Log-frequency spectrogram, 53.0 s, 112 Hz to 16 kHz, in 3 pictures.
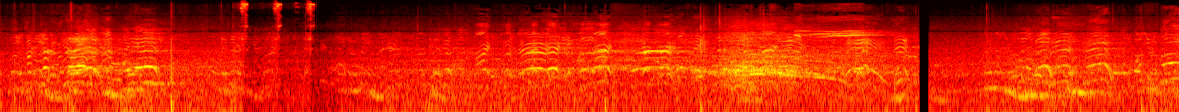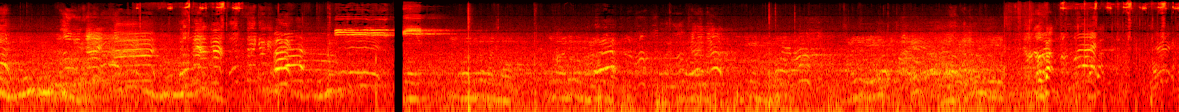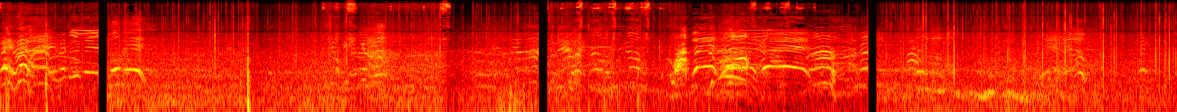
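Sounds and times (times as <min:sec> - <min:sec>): referee's whistle blowing: 0:11.9 - 0:13.5, 0:19.7 - 0:21.4, 0:22.7 - 0:24.6, 0:33.6 - 0:35.5, 0:43.7 - 0:45.4, 0:46.5 - 0:47.7
players' voices calling: 0:19.4 - 0:21.9, 0:33.0 - 0:36.8, 0:40.2 - 0:42.1, 0:43.6 - 0:48.0
loud high-pitched shouting voices: 0:43.7 - 0:48.1.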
